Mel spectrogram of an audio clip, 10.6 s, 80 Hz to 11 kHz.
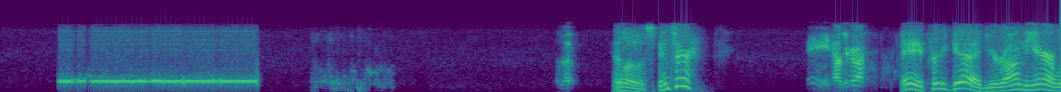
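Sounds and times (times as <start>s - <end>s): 
Skype outgoing call electronic ringing tone: 0.6s - 2.6s
speech: 6.2s - 7.1s, 8.4s - 10.6s.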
